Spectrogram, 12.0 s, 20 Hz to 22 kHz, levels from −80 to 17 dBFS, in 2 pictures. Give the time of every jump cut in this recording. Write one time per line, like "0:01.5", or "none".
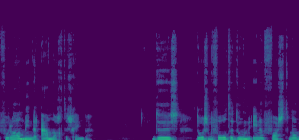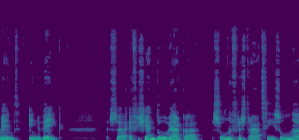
none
